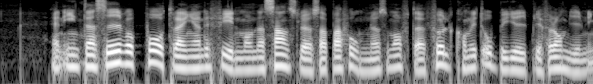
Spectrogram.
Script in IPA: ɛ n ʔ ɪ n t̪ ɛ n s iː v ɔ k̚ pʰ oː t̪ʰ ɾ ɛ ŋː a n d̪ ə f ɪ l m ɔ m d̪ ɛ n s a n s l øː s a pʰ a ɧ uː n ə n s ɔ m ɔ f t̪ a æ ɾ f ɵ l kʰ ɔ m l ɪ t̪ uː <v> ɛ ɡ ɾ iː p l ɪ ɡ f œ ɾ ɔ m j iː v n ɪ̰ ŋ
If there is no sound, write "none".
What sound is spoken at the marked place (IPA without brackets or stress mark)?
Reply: b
